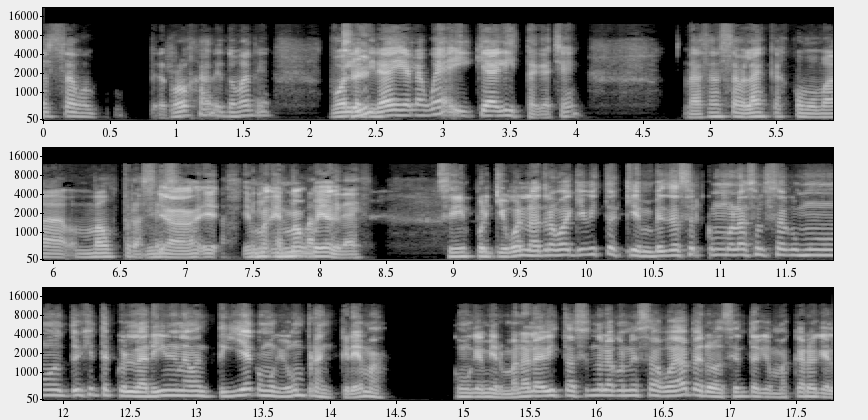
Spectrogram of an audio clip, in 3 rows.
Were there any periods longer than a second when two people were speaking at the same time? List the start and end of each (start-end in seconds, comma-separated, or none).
6.6-8.2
